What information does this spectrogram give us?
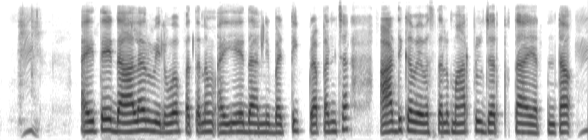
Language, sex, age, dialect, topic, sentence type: Telugu, female, 31-35, Telangana, banking, statement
